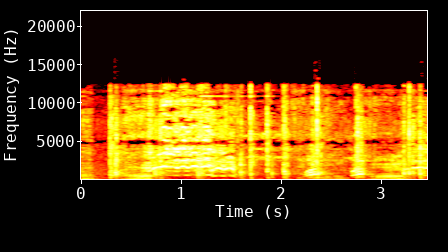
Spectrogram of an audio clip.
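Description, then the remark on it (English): A horse whinnies in loud, wavering calls, while sharp hoof clip-clops knock irregularly throughout the few seconds. “Please enjoy my horse video”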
